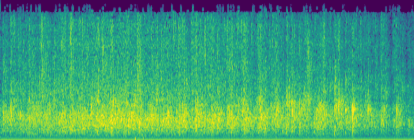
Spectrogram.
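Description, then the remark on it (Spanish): A church audience applauds God steadily during a sermon, a dense wash of clapping hands that holds at an even loudness throughout, with a low constant hum underneath and no voices standing out. “Dele un aplauso a Dios.”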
